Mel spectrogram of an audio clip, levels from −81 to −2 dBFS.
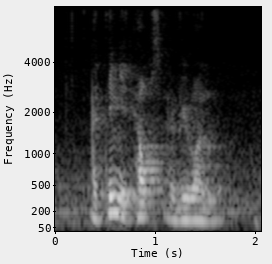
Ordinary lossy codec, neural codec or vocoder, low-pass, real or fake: none; none; none; real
